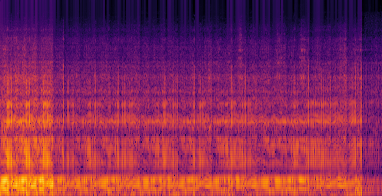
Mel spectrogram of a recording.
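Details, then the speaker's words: Two-stroke motorized bicycle with an NT carburetor at idle after start-up. Loud buzzy, ragged, uneven beat that sags and dips and cannot hold a steady idle; the carburetor is suspected of not getting enough fuel because its jet is too small. "what's going on is his bike is uh like having this weird idol like i was mentioning earlier because um it seems like his carburetor is not receiving enough fuel just to keep a steady idle because this jet is really small"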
